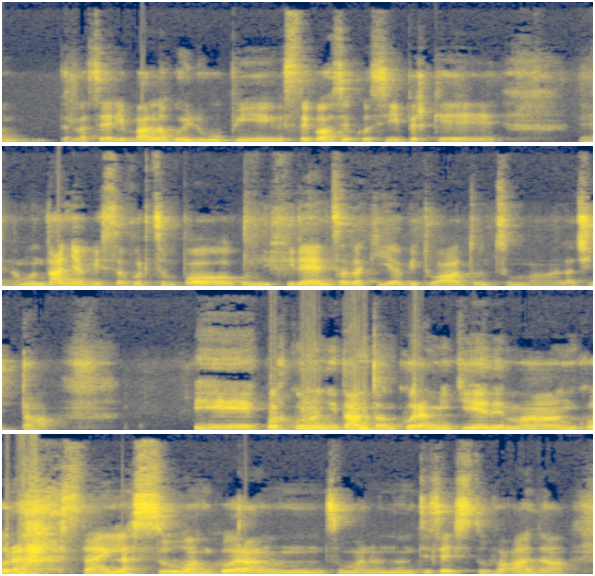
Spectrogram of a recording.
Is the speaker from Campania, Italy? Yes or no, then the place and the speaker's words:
no; Macerata, Marche, Italy; now in Fiastra, Italy; Allora, io sono nata a Macerata, cresciuta a Macerata, poi a un certo punto della mia vita ho lasciato il lavoro che avevo sempre a Macerata e mi sono trasferita qui a Fiastra.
